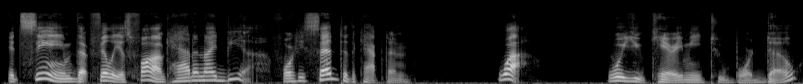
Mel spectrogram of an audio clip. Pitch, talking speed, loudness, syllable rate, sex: 145 Hz, 155 wpm, -22 LUFS, 4.5 syllables/s, female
